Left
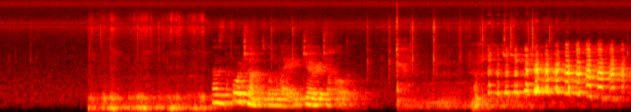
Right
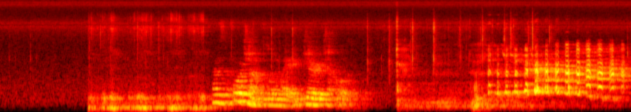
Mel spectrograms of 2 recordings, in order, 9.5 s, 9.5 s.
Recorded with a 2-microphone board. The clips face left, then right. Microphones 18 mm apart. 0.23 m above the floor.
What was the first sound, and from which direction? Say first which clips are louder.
Writing: right 1 dB; 5° right (ahead or behind).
